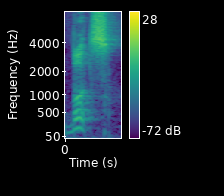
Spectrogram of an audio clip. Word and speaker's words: Buc: No, it's BUC. Butz. – It'd be short for something. – Butz is how you pronounce it. It's Ukrainian.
